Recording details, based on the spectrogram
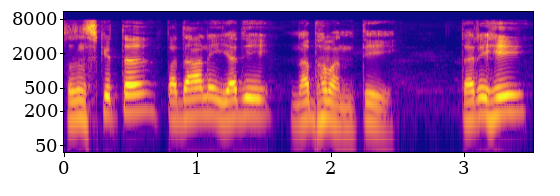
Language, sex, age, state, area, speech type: Sanskrit, male, 30-45, Maharashtra, urban, spontaneous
